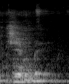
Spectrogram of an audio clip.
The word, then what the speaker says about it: djembe: to you a lot about it's called play jimbe now the djembe is spelled d je e MV this drum is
